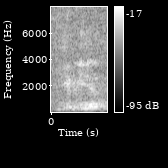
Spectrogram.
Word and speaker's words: birria: How do you properly say it? Birria. Thank you. I wish I could do that. I don't have that ability to roll the R's like that, but it sounds wonderful when you say it.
